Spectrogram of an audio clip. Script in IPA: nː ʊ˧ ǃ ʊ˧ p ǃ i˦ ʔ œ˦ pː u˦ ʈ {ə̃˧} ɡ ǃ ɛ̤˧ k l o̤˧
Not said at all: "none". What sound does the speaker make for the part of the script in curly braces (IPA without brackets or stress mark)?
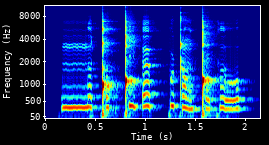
ɔ̃˧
